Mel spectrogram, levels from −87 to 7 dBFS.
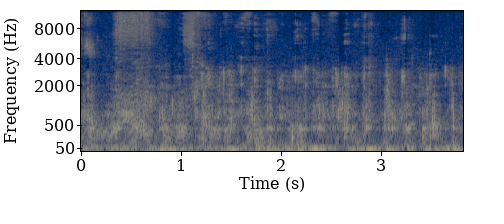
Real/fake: real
